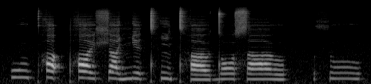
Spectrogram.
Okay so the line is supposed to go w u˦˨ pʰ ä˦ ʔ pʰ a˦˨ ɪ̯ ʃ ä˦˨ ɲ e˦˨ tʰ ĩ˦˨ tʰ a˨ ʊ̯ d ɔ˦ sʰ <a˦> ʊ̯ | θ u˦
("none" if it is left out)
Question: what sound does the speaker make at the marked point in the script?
a˦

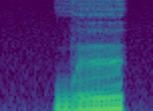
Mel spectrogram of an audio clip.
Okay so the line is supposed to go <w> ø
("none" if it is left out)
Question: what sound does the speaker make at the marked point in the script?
w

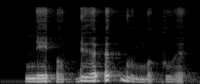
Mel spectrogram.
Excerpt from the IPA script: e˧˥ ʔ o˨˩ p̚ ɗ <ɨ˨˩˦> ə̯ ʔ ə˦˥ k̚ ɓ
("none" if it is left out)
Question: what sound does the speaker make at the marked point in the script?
ɨ˧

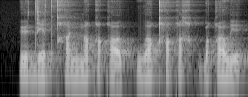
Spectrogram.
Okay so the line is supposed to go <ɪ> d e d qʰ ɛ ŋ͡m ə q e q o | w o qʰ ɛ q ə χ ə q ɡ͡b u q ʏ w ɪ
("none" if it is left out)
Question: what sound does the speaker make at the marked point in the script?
ʏ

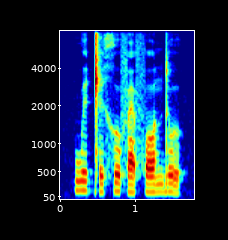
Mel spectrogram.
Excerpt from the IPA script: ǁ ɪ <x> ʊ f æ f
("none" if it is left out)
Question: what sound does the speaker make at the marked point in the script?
x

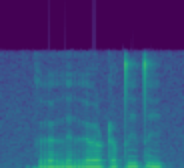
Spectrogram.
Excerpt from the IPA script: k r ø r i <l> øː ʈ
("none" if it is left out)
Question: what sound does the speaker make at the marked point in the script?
r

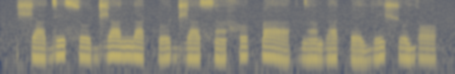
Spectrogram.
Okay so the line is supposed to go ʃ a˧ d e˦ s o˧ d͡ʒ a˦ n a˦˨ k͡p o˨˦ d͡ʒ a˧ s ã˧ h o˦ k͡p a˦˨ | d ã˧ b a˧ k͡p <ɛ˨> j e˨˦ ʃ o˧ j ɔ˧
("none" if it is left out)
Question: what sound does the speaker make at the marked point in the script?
ɛ˨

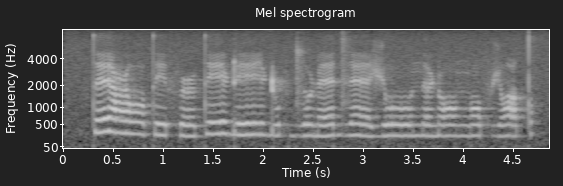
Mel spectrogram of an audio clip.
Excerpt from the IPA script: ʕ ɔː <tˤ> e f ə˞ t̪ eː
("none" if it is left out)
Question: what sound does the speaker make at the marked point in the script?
t̪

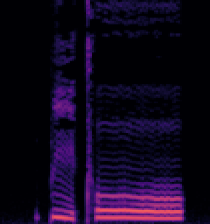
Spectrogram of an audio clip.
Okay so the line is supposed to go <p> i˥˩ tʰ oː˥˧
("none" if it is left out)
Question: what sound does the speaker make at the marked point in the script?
p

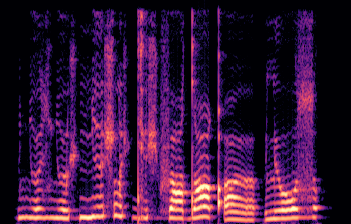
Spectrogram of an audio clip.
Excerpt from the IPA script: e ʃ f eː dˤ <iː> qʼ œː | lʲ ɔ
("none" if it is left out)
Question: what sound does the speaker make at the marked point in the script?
iː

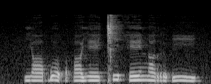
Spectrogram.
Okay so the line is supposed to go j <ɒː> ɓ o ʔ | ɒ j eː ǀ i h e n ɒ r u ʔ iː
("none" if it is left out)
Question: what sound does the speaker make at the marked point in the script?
ɒː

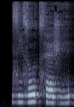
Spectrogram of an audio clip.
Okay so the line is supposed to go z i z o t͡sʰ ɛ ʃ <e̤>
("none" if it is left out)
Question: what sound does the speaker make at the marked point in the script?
e̤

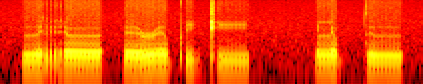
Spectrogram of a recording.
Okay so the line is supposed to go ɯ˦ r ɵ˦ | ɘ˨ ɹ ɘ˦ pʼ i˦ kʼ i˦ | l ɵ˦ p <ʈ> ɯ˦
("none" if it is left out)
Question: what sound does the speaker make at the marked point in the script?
t̪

